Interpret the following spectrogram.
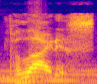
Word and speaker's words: Paulides: Politis.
